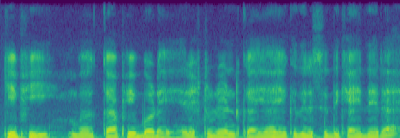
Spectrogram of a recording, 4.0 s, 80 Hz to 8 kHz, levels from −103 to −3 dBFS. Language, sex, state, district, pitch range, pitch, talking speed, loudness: Hindi, male, Bihar, Patna, 110-120 Hz, 115 Hz, 195 wpm, -19 LUFS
